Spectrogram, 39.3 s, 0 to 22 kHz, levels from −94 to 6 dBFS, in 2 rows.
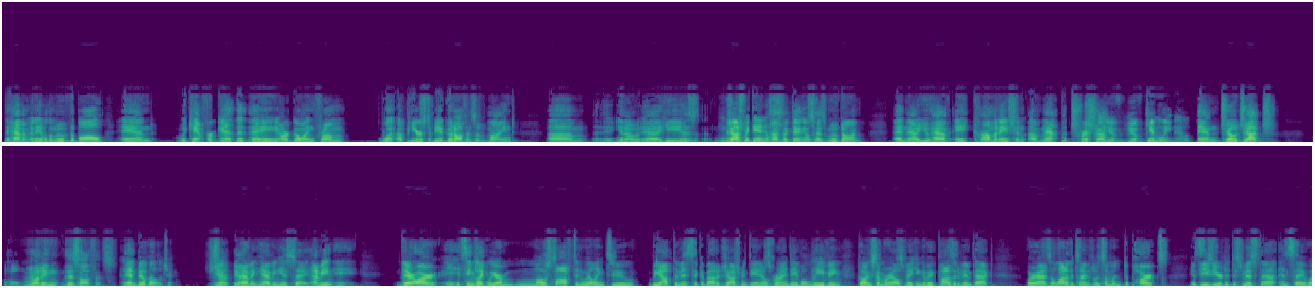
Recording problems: garbled, watery; badly; nothing above 7.5 kHz
abrupt cut into speech; at the end

